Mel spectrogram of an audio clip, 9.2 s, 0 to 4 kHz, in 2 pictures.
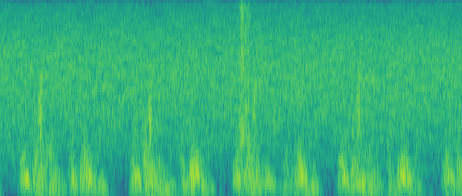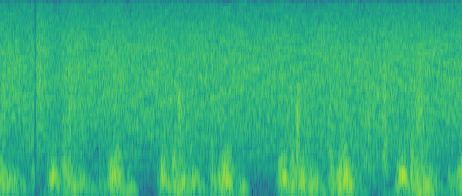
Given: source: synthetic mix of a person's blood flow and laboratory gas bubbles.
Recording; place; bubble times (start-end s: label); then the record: Doppler ultrasound of blood flow; precordium
2.35-2.61 s: bubbles
From the record:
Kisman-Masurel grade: 113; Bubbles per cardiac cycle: 1 to 2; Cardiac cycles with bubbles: 1 to 10%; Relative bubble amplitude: loud (0.450 to 0.775); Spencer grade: 1 (occasional bubble signal discernible with the cardiac motion signal, with majority of cardiac periods free of bubbles); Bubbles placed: anywhere in the cardiac cycle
